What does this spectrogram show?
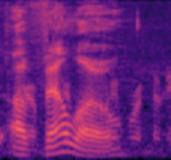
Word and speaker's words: Avelo: So Anna is correcting me, it's Avelo.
